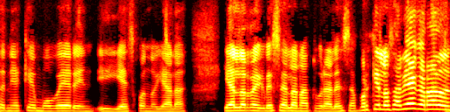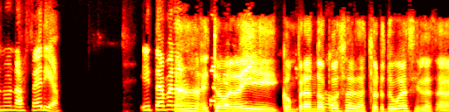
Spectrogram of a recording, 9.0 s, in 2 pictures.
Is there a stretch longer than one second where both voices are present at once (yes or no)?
yes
